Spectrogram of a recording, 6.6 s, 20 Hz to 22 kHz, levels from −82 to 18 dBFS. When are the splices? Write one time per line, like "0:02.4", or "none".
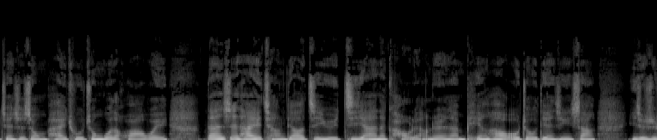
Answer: none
